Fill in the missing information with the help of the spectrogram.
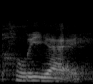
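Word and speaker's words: plié: the bar start with plie so let's look how to spell it pl/i with this accent that tells us the sound that the e makes is an a sound a lot of French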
